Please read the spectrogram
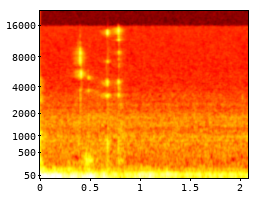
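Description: Near silence with a few faint clicks in the first second, from a computer mouse being clicked to change slides.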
